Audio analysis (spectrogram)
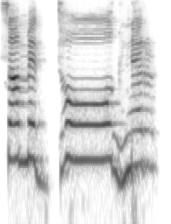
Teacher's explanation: And it's a short sound, so you have to cut it short there. And ra, the visarga is pronounced like half ra.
